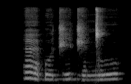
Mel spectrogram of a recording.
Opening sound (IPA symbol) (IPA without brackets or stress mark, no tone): æ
